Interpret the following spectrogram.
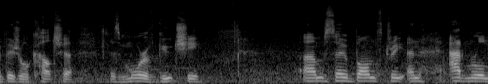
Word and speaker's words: Gucci: watches okay and ducky I never heard of gucky what's go about oh sorry it's Gucci they're often Italian and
